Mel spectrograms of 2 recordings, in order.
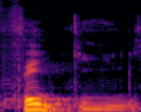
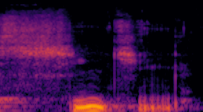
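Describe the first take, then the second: First: It is said with an English pronunciation. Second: It is said with a Japanese pronunciation. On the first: "thinking じゃなくて" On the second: "日本語っぽくシンキングですよ"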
